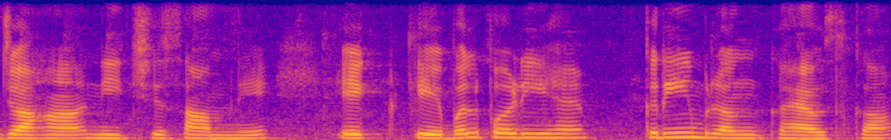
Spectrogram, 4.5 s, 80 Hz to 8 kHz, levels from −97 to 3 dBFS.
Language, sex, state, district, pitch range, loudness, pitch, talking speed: Hindi, female, Punjab, Pathankot, 200-230 Hz, -19 LUFS, 210 Hz, 160 wpm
